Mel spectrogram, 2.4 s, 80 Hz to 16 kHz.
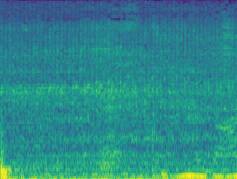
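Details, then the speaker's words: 2014 Suzuki Every three-cylinder after fixing cylinder 1 misfire code P0301, traced to a leaking valve seal inside the engine: steady low idle with even unbroken rumble and no stumble, normal idle. "अभी गाड़ी का जो engine हमारा stable खड़ा हो गया बिल्कुल कोई मीटिंग नहीं है कुछ भी नहीं है"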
